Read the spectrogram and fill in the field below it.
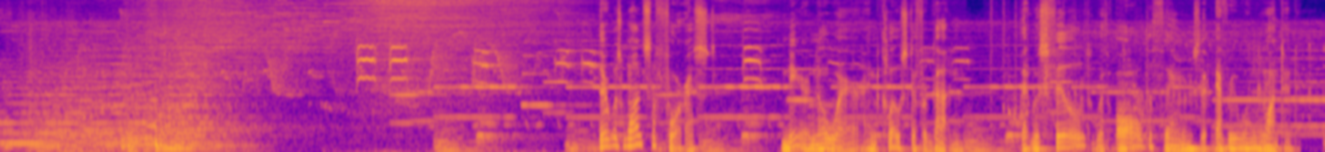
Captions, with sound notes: (gentle music) (birds chirping) (birds cawing) (light music) There was once a forest near nowhere and close to forgotten that was filled with all the things that everyone wanted.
